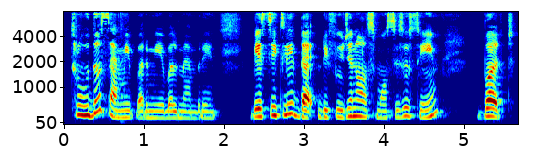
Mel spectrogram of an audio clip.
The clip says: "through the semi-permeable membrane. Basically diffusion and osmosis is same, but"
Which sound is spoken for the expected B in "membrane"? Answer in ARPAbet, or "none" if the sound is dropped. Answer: B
